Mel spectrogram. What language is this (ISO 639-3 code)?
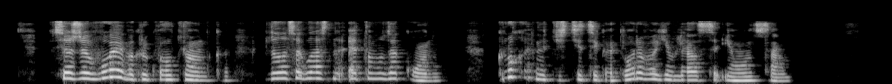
rus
